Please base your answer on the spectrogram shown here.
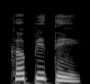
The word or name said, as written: ಕಪಿತೆ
